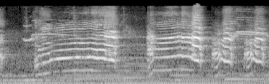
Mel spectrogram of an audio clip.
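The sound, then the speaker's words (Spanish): A seagull with a broken right wing, just struck by a thrown stone, squawks several times in quick succession as it tries to fly. The calls are loud: a long drawn-out cry followed by shorter, harsh calls, with no talking. “La gaviota lanzó un graznido y trató de volar, pero le había roto el ala derecha.”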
